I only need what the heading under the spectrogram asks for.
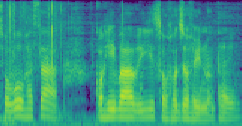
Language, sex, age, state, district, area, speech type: Odia, male, 45-60, Odisha, Koraput, urban, spontaneous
